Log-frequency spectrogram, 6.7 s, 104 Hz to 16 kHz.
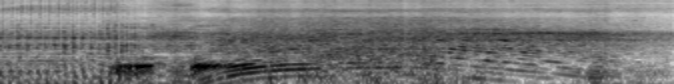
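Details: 1978 Honda CD70 70cc bike with points ignition, after reducing the points gap to cure misfiring and checking carburetor level: revs up and drops back smoothly with even beat and no missing; normal revving.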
